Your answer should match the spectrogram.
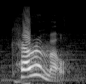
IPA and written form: ˈkær.ə.məl (Caramel)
